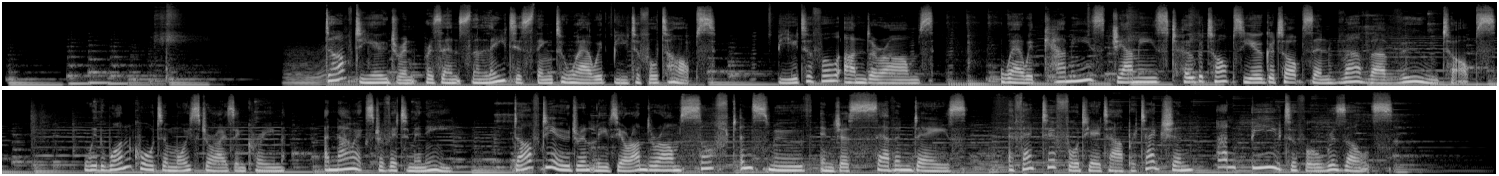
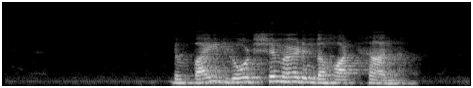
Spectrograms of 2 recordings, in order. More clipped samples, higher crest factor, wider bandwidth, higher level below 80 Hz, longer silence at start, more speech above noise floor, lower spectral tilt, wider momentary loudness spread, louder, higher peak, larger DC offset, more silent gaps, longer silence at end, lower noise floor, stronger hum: neither; about the same, 14 dB vs 16 dB; first, 19.5 kHz vs 5 kHz; first, -44 dBFS vs -54 dBFS; second, 0.05 s vs 1.7 s; about the same, 45 dB vs 42 dB; second, -5 dB/octave vs -9.5 dB/octave; first, 14 LU vs 10 LU; second, -20 LUFS vs -15 LUFS; second, -6 dBFS vs 0 dBFS; neither; neither; first, 0.75 s vs 0.55 s; first, -64 dBFS vs -56 dBFS; neither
